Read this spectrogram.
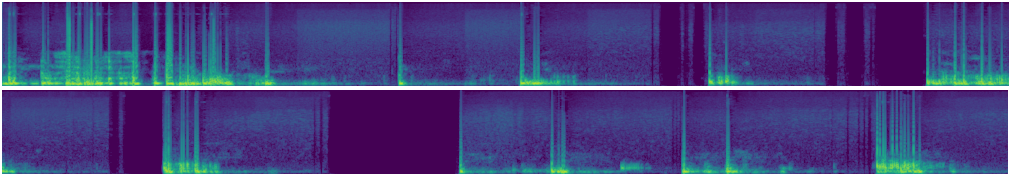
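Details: Male adult abdomen heard through a stethoscope while digesting lunch: irregular gurgles and low rumbling bursts, with faint heartbeat thumps in between; normal bowel sounds.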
